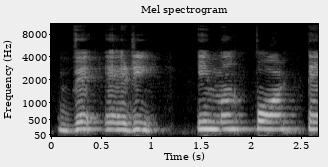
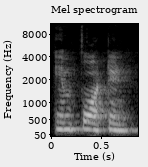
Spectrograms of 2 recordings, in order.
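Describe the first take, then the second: First: Important very slowly, broken into pieces; im-por-tant, syllable by syllable with gaps; sounding out. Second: Said in the usual way. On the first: Shown as a demonstration. Teacher breaking important up for learners, very slow.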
